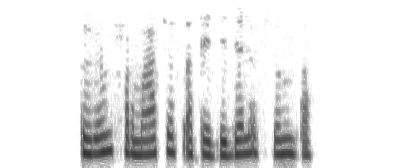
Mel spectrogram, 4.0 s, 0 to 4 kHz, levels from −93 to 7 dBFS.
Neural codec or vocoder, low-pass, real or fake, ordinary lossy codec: none; 3.6 kHz; real; MP3, 24 kbps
